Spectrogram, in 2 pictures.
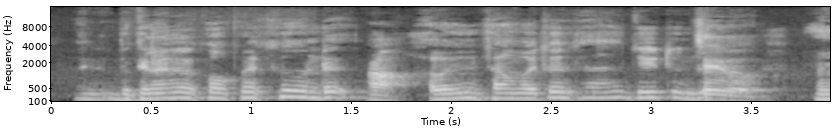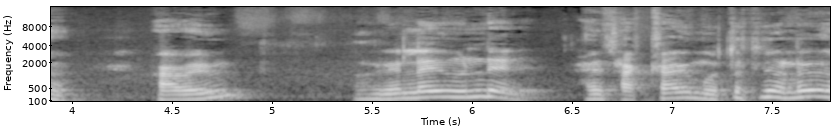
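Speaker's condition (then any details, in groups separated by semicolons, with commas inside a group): Cerebral palsy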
